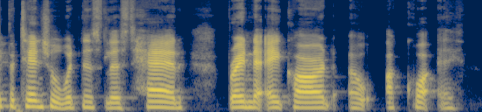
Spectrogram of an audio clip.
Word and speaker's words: Acard: I was still looking forward to the defense because their potential witness list had Brenda Acard. They wanted to say it almost like awkward. It spelled like A card.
